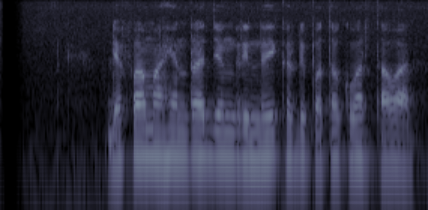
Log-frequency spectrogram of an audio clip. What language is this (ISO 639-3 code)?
sun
